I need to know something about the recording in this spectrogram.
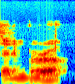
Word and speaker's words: Edinburgh: i know it looks like edinburgh but it's pronounced edinburgh um the meeting was very important in terms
